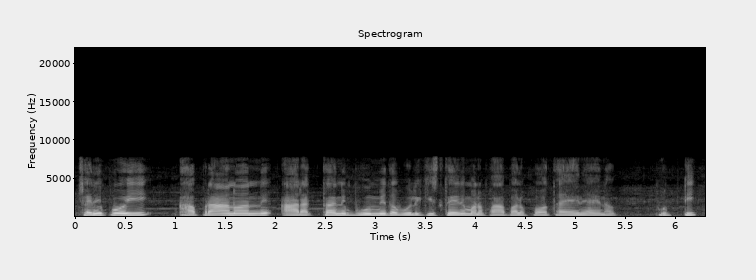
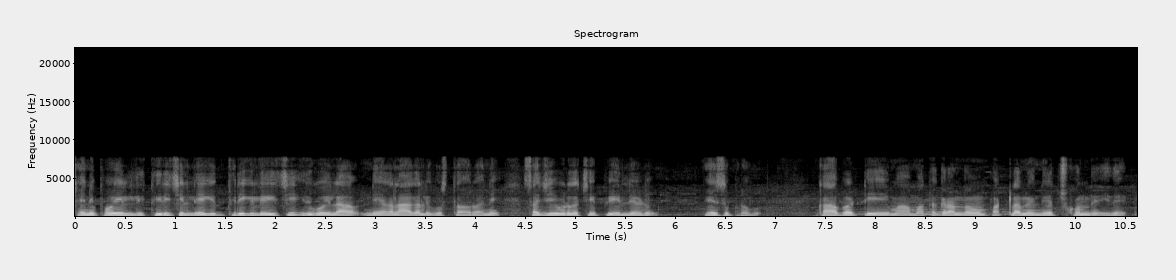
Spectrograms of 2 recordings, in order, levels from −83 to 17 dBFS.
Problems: none marked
